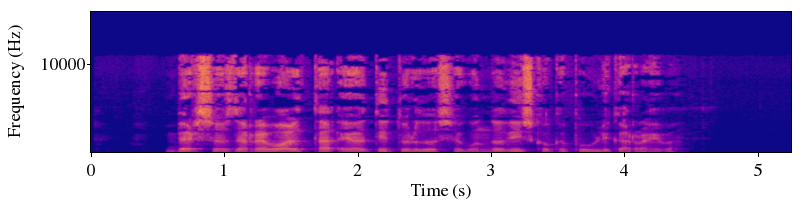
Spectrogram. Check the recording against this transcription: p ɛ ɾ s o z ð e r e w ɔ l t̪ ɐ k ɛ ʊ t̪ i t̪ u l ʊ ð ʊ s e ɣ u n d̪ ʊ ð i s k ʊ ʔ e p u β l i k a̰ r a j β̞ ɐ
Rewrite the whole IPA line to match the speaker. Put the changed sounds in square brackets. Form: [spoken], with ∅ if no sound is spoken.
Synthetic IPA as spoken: [b] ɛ ɾ s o z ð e r e [β] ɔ l t̪ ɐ [ʔ] ɛ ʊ t̪ i t̪ u l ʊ ð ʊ s e ɣ u n d̪ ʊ ð i s k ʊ [k] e p u β l i k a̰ r a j β̞ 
